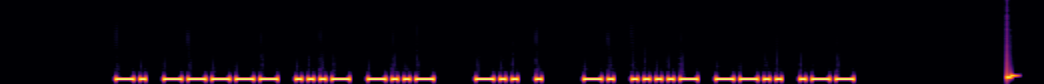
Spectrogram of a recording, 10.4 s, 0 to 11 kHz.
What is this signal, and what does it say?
Morse code, heard as a keyed tone, about 21 wpm, 700 Hz. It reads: N0VX DE N4ZW
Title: USA Callsign DE Callsign - 4 Characters - 20wpm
